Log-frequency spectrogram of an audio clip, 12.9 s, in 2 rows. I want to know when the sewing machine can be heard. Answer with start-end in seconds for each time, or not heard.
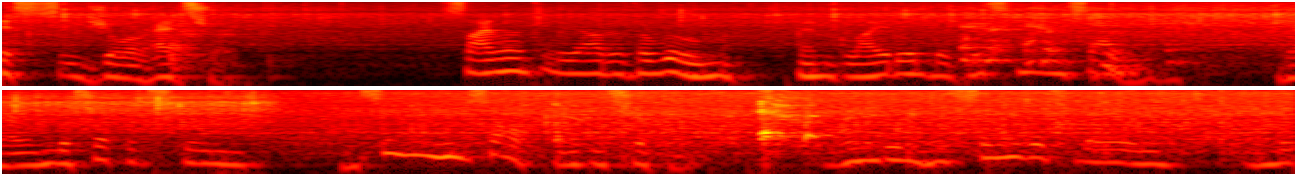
not heard.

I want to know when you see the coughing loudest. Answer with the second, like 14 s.
10 s.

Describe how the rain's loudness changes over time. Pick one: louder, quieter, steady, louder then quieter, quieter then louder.
louder.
